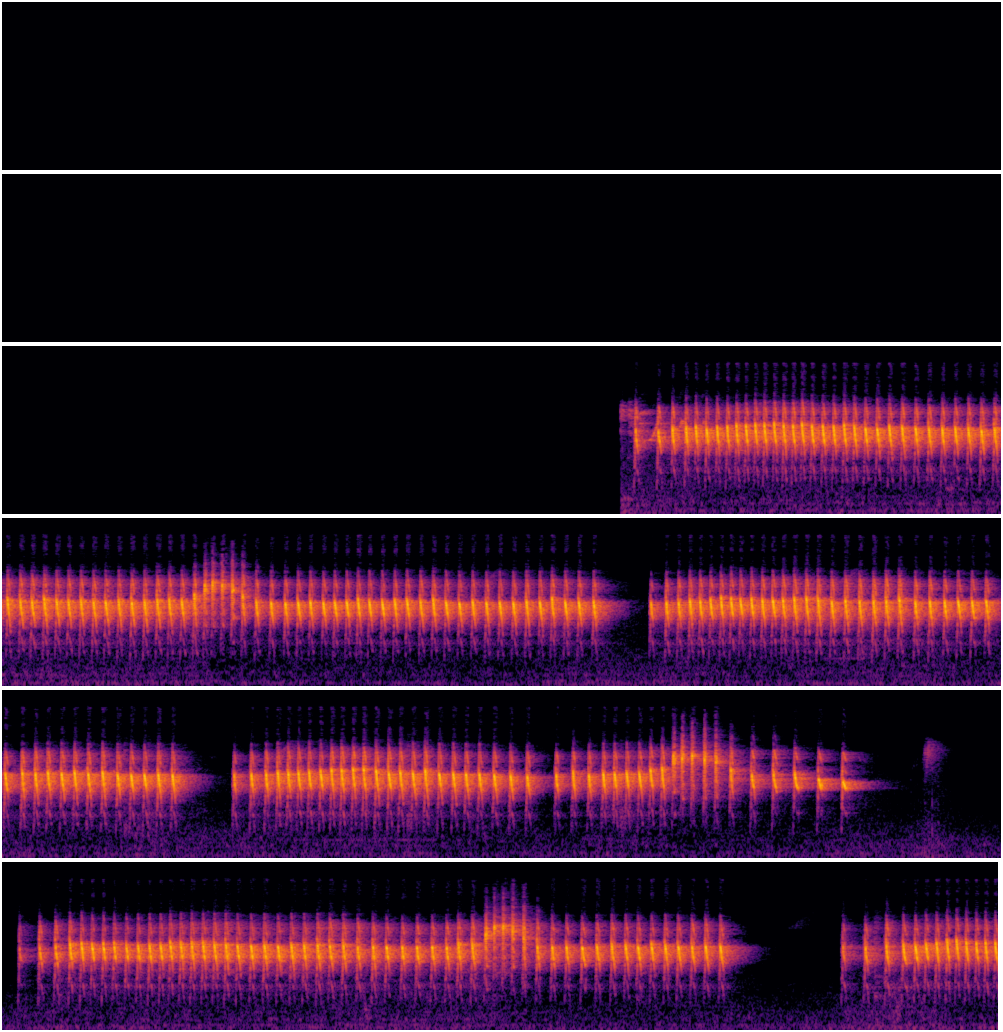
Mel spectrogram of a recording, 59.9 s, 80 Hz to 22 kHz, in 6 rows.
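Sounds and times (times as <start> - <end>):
songbird high chattering song: 26.2 - 49.5, 50.1 - 59.9.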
